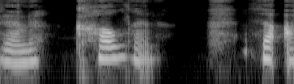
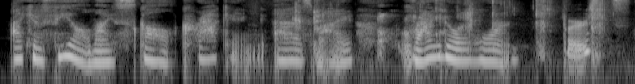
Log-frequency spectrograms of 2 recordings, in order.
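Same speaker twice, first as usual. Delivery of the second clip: breathy close-mic whisper; ASMR whisper; 4 semitones lower, 4 dB quieter than usual. Pretend. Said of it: "sneak preview of some Animorphs A S M R".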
